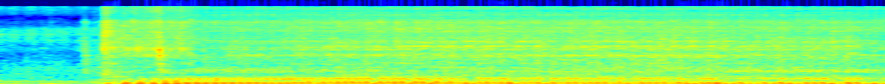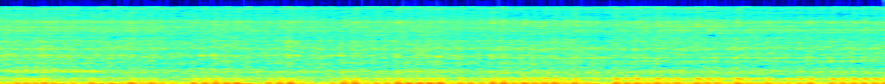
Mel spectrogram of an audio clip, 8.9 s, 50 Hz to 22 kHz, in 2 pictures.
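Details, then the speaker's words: 2005 Honda CRF80F dirt bike, stale fuel, old spark plug, kickstarted cold: chugs unevenly, beat wavering and stumbling at idle; runs rough when cold, cause unconfirmed. "It is still cold. does not run the greatest, [Music] but she does run"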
